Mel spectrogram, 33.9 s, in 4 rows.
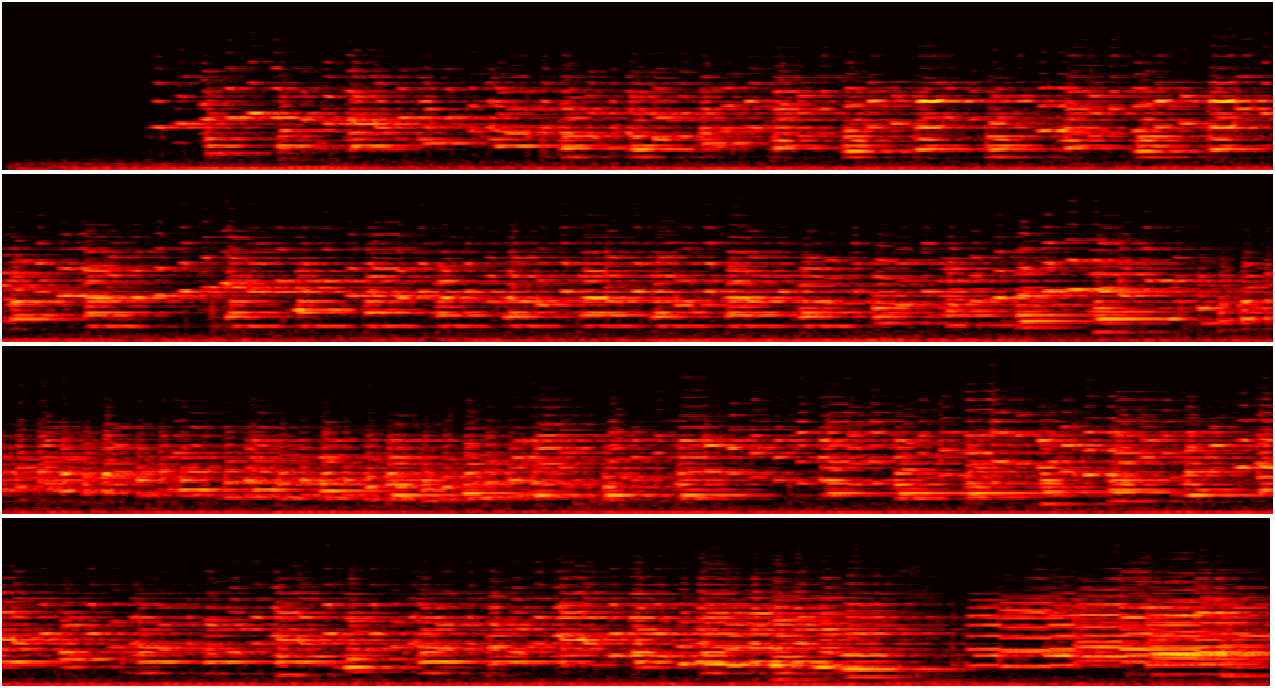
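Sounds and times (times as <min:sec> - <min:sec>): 
timpani: 0:00.1 - 0:33.8.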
